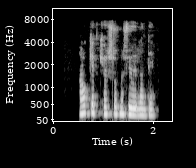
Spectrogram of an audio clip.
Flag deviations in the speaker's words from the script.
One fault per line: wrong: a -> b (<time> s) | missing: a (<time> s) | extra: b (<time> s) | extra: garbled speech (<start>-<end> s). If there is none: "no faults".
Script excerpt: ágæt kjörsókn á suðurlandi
no faults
